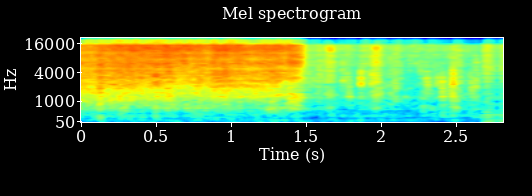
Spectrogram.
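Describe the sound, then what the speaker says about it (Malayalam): Rice ada pieces for Kerala adapradhaman dropped into a large pot of about two litres of boiling water and stirred, a steady bubbling hiss for a second and a half giving way to softer scattered stirring scrapes and clinks. "ഈ അട ഇട്ട ശേഷം കട്ട പിടിക്കാതിരിക്കാൻ ഒന്ന് ഇളക്കി കൊടുക്കണം"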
